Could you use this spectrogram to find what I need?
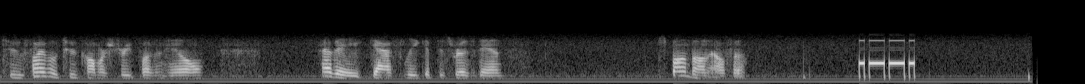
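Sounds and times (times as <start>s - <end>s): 
constant low hum from a radio channel: 0.0s - 10.4s
speech: 0.1s - 2.2s, 3.2s - 5.1s, 6.7s - 7.6s
fire department dispatch paging tones: 8.6s - 9.2s.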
